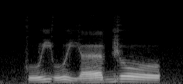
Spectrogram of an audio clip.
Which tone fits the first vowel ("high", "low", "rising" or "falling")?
rising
